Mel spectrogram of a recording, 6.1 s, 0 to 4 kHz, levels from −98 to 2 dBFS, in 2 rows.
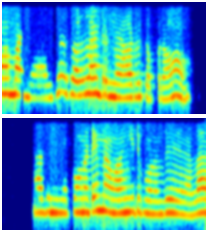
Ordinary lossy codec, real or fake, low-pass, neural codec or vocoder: AAC, 32 kbps; real; 3.6 kHz; none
